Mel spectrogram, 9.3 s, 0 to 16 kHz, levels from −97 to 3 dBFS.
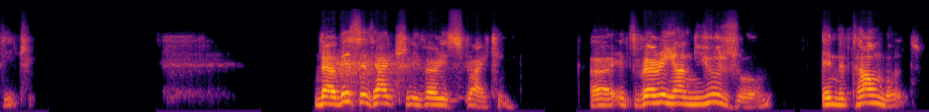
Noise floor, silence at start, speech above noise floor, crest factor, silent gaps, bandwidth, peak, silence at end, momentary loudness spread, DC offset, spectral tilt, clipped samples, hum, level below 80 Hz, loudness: -58 dBFS; 0 s; 36 dB; 20 dB; 0.48-1.56 s, 2.60-3.12 s, 5.44-5.76 s, 7.94-8.01 s; 10.5 kHz; -4 dBFS; 0.1 s; 19 LU; under 0.1%; -4.5 dB/octave; under 0.1%; none; -74 dBFS; -21 LUFS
